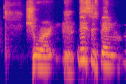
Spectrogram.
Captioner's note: clears throat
